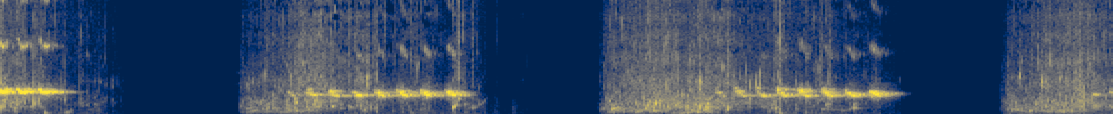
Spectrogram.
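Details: Sooty-headed bulbul on a recording meant to bring a bird into song: rapid trilled phrases of repeated notes, three main bursts with splashy water sounds and abrupt silent breaks between.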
